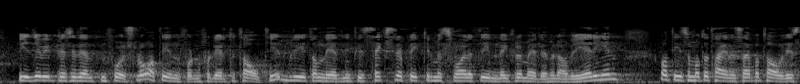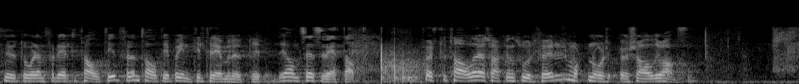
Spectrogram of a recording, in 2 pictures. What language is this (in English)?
Norwegian Nynorsk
